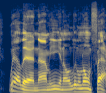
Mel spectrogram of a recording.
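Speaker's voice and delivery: put-on loud, piping-up, know-it-all tone in a Boston accent. Imitating a know-it-all bar regular chiming in: Cliff Clavin impression, Boston accent. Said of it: "he had a kind of a Boston accent".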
